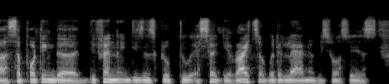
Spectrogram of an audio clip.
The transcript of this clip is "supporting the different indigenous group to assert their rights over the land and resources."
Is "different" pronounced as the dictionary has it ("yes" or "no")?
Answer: no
